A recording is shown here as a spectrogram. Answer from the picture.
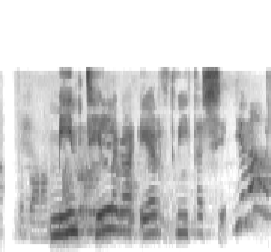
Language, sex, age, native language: Icelandic, female, 10, Icelandic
